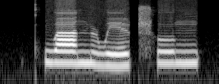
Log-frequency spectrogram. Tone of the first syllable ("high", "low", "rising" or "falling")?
high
